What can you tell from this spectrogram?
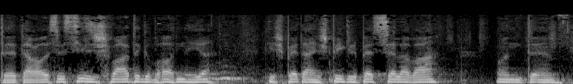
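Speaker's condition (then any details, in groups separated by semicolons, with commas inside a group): Parkinson's disease; confirmed by brain imaging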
